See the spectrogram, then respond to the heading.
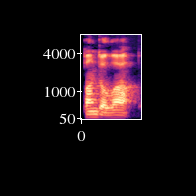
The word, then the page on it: bundle up: phrasal verb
